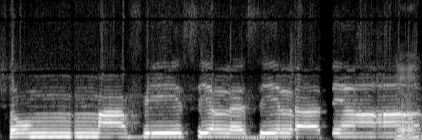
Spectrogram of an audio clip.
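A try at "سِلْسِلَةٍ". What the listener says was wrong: Lam yang sukun tidak boleh memantul silsilatin. Ini karena tidak dipaskan bacaannya, sil berhenti. Jadi habis. Summa fi silsilatin.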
